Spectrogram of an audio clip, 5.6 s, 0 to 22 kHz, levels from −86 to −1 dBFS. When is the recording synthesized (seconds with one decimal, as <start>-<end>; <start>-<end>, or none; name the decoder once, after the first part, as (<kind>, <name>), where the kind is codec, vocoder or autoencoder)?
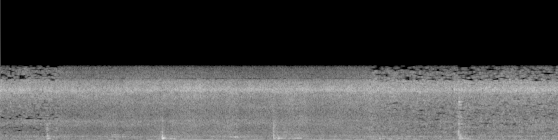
0.6-3.7 (autoencoder, DAC-VAE)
